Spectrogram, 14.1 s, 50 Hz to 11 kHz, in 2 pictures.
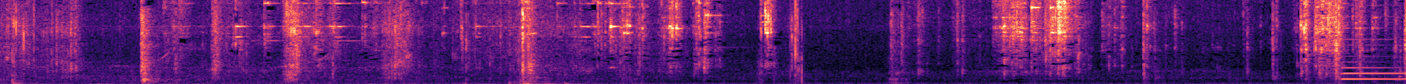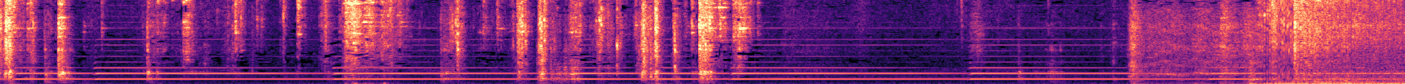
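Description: Keys jangling and rattling as the driver gets into a 2001 Camaro Z28. About two-thirds of the way in a steady electronic tone sounds with the key on. Near the end the LS1 V8 cranks and fires, loud through its Flowtech headers and Y-pipe.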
